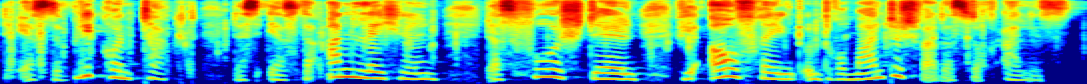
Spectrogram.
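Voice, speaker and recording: A woman of eighty hosting a podcast, reading prepared remarks in a measured, wistful way and then asking curious questions. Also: mid-range voice, expressive, slight background noise. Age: 80s. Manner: measured, wistful reading about the old days. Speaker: podcast host.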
